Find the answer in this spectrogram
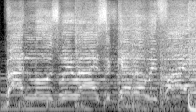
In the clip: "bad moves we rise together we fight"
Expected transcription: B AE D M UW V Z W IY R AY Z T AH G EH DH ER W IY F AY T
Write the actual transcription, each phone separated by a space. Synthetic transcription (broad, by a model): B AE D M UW Z W IY R AY Z T AH G EH DH ER W IY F AY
